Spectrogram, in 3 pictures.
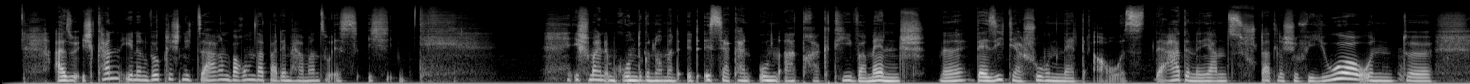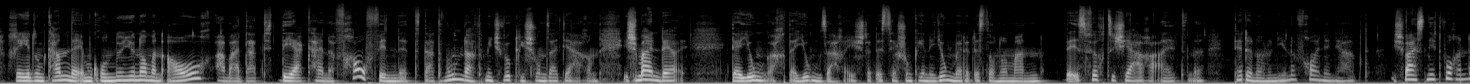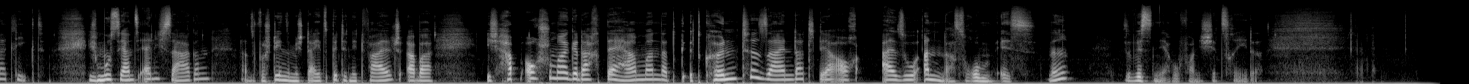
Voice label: dialekt koelsch

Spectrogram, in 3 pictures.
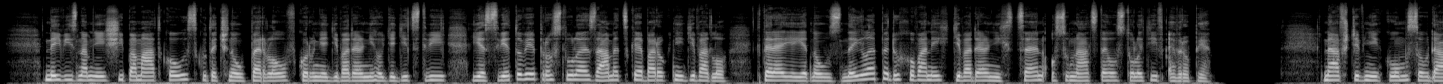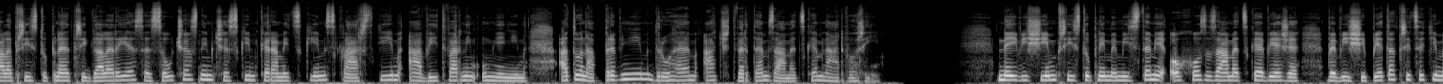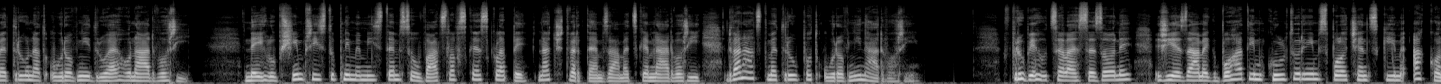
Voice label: sachtext imagefilm

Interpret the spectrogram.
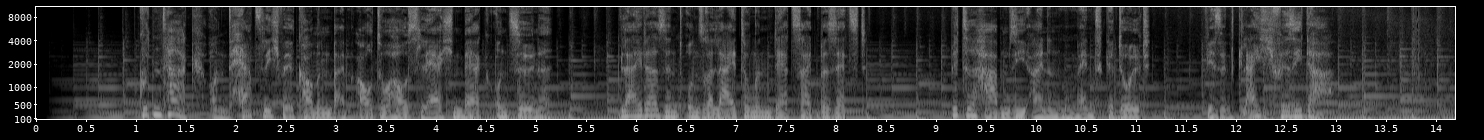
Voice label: telefonansage; Sprecher in Berlin; Muttersprache Deutsch

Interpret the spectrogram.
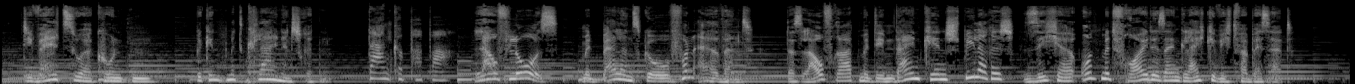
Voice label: imagefilm laufrad; elvent; Muttersprache Deutsch

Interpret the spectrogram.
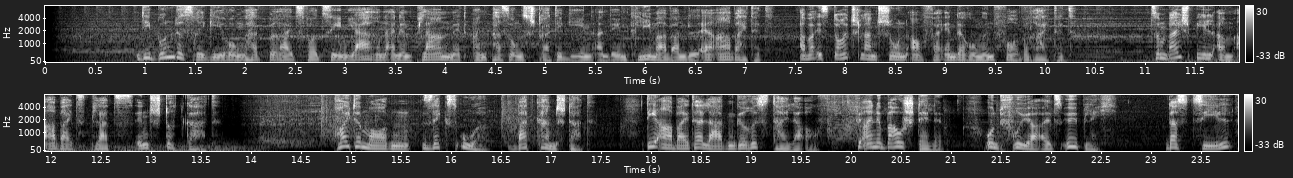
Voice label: doku klimawandel

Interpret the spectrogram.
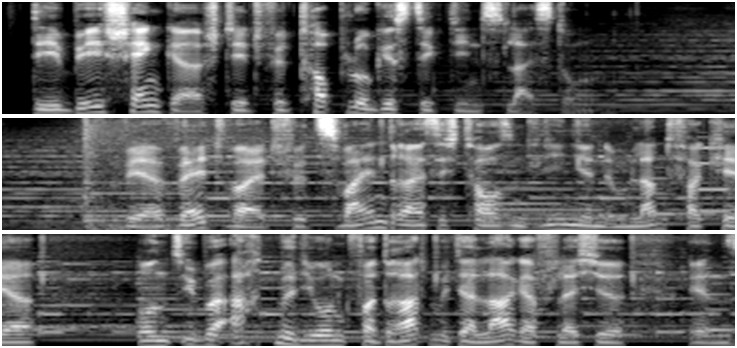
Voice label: werbung

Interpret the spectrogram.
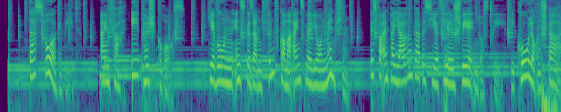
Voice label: Erklärfilm; ruhrpotenzial

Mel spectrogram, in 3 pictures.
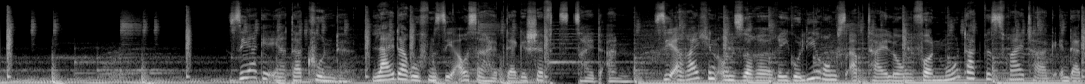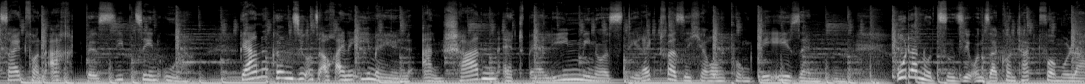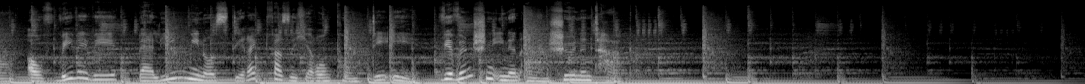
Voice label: telefonansage

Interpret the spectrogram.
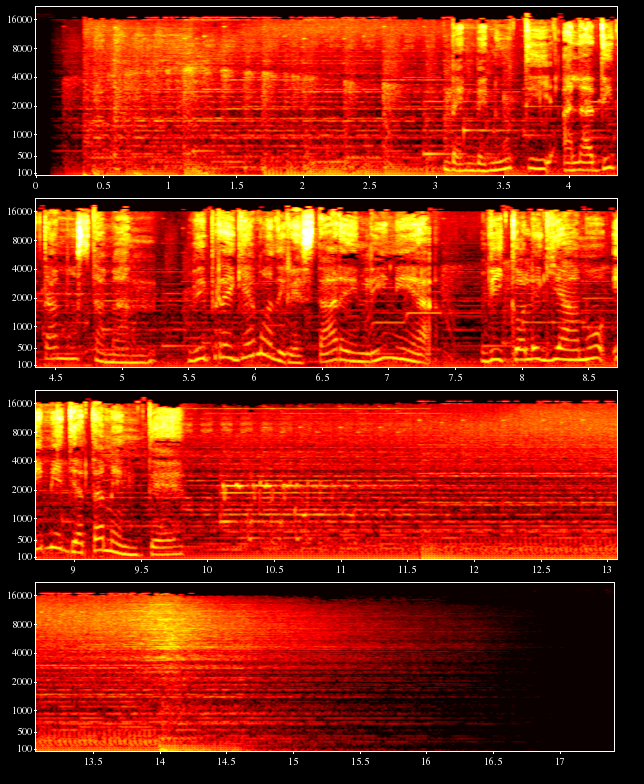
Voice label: italienisch - warteschleife

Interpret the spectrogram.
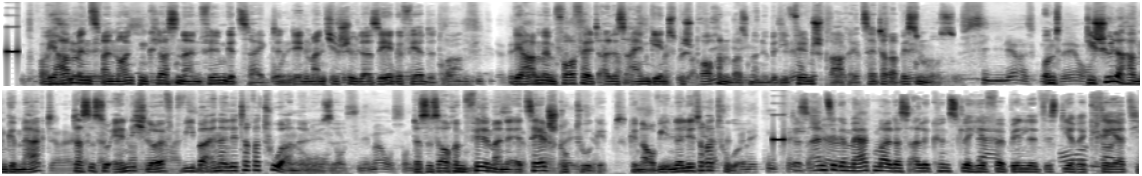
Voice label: voiceovers deutsch

